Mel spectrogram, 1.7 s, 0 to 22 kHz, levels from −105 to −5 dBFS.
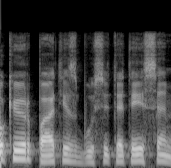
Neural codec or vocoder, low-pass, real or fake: none; 10.8 kHz; real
